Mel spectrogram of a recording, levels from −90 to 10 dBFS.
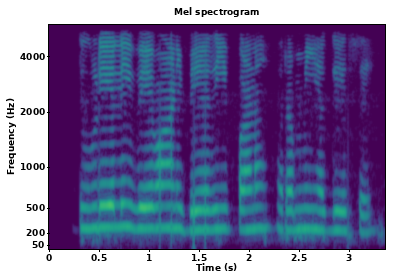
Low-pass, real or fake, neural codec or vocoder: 5.4 kHz; real; none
